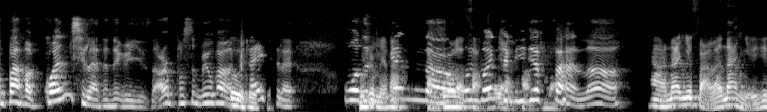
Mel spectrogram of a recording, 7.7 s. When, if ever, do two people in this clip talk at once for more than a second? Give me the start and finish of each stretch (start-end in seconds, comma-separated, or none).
3.6-5.6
